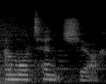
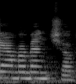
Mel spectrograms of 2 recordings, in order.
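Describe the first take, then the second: First: The middle of the word sounds like 'morten'. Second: The middle of the word sounds like 'marmen'. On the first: The speaker calls it right. "the correct pronunciation and the answer is Amortentia" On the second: The speaker calls it wrong. "I usually say Amarmentia for some reason"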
